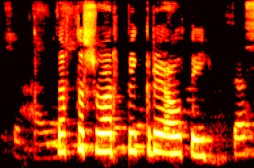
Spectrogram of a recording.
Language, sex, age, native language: Icelandic, male, 9, Icelandic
